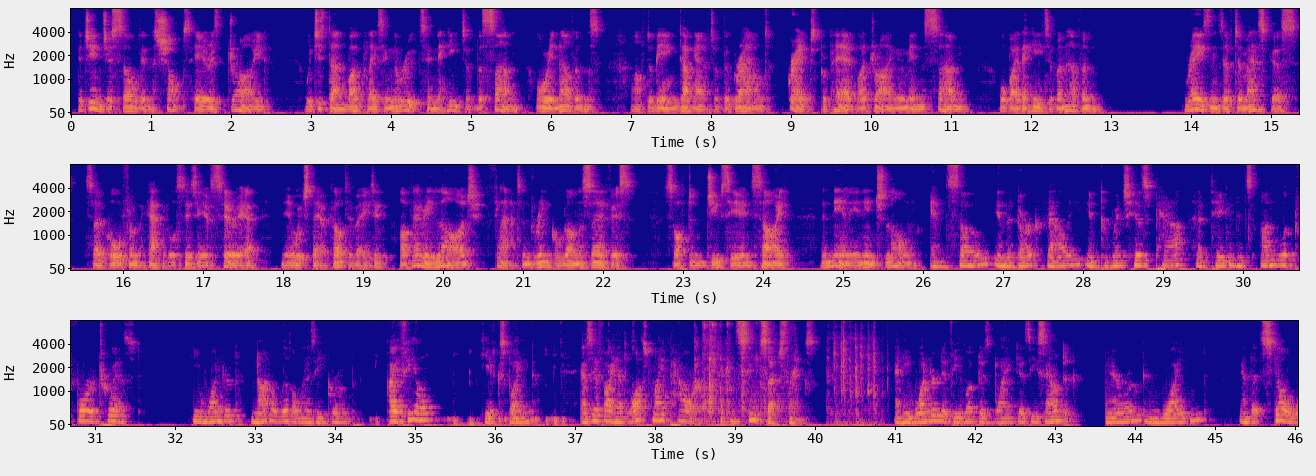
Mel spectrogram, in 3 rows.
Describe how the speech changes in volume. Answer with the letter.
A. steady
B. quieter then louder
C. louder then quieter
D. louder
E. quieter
A.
